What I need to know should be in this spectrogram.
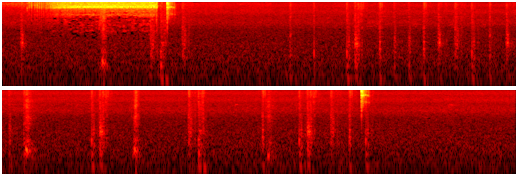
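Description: Soft game footsteps patter as a cat walks.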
